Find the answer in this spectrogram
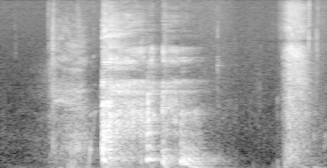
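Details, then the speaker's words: Adult man on a podcast with a long-lasting cough he is trying to hold back: a few harsh, partly suppressed throat-clearing coughs, then a short breath out in a quiet room; cough. "And God, trying to fight back a cough. Like I've been dealing with this freaking cough forever, but"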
